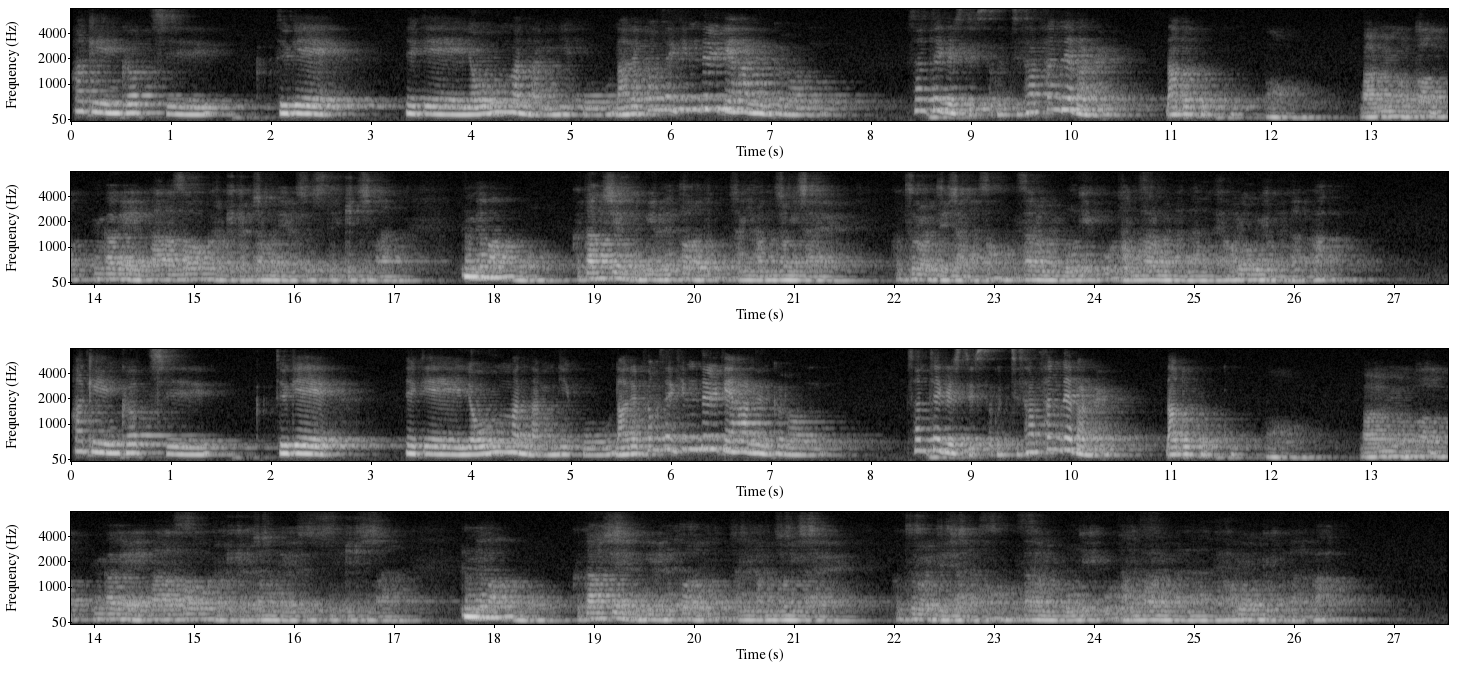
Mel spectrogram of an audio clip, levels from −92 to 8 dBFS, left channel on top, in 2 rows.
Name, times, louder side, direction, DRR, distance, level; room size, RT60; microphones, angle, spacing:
voice 1, 0.0-1.5 2.1-2.6 3.3-7.6 8.4-10.4 10.9-11.4 17.7-18.2, right 1 dB, 60° right, 2 dB, 2.1 m, -23 dB
voice 2, 11.9-12.3 12.9-17.0 17.7-18.5 18.8-21.5 22.0-26.3, left 1 dB, 25° left, -8 dB, 5.2 m, -26 dB
23.5 x 22.5 x 5.0 m, 1.5 s
head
